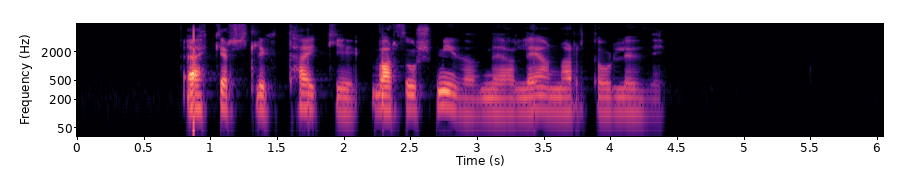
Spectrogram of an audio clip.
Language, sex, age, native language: Icelandic, male, 30-39, Icelandic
